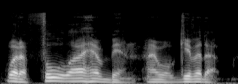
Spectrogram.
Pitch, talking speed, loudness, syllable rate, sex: 125 Hz, 275 wpm, -17 LUFS, 5.2 syllables/s, male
